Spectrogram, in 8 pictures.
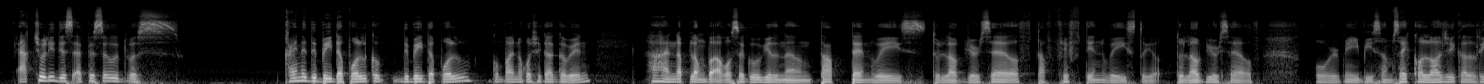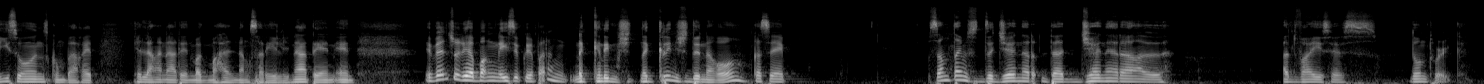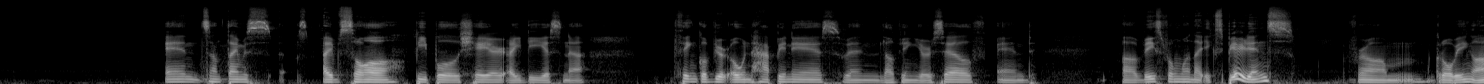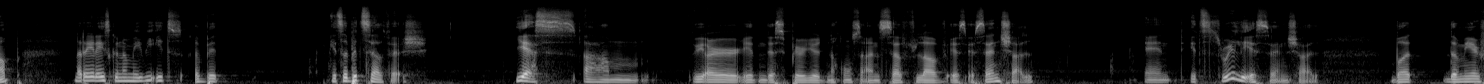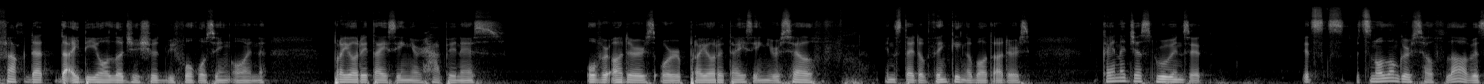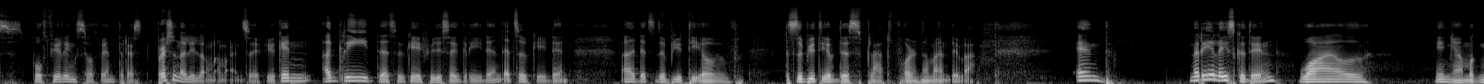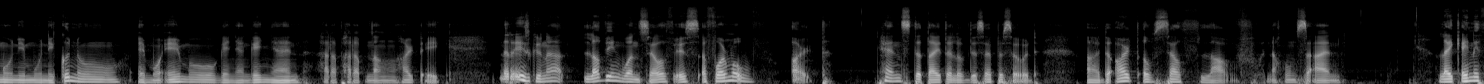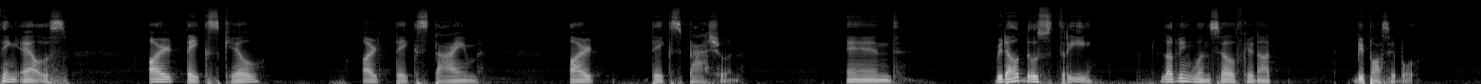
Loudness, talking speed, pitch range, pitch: -25 LUFS, 125 wpm, 95-120 Hz, 105 Hz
